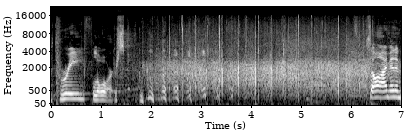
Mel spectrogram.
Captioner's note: applause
